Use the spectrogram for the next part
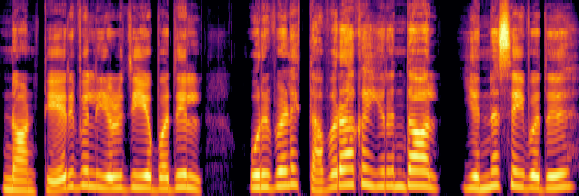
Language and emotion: Tamil, fearful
